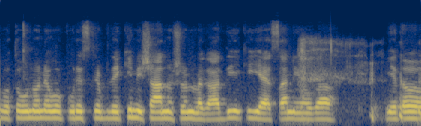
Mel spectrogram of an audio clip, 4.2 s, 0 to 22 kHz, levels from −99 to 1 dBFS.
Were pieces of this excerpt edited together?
no; 0 cuts

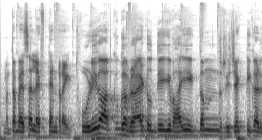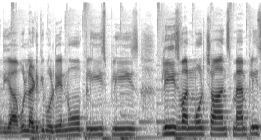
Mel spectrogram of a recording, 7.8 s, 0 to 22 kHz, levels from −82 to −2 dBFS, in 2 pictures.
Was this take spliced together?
yes; 1 cut; at 1.1 s

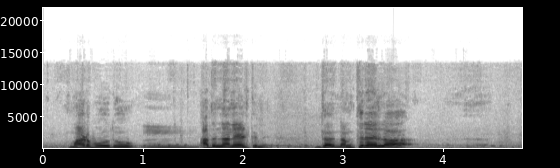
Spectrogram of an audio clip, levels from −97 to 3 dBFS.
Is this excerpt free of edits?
yes; 0 cuts

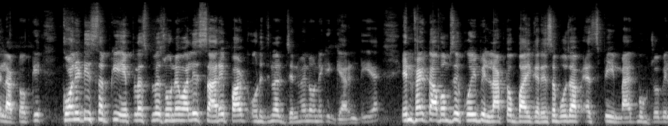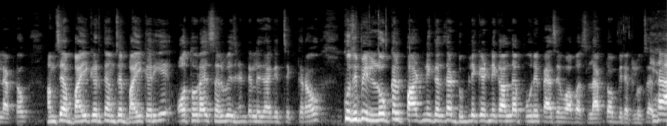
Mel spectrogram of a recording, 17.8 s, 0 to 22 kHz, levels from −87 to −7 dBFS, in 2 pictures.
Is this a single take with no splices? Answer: yes; 0 cuts

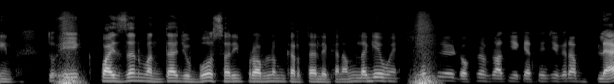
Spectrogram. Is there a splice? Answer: yes; 1 cut; at 4.1 s

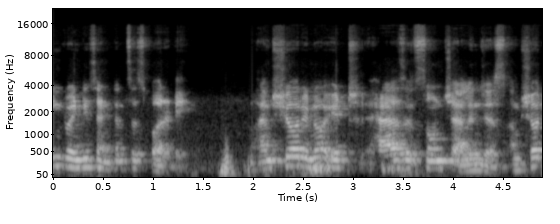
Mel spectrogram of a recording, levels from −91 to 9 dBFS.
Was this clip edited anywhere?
yes; 1 cut; at 2.0 s

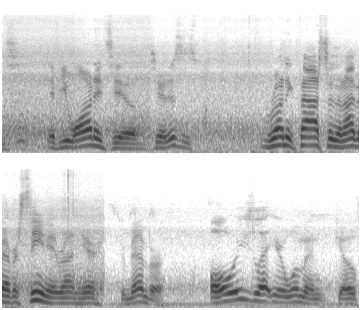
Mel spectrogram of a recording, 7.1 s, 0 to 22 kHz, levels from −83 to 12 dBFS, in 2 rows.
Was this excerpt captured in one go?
no; 2 cuts; at 1.5 s, 4.7 s

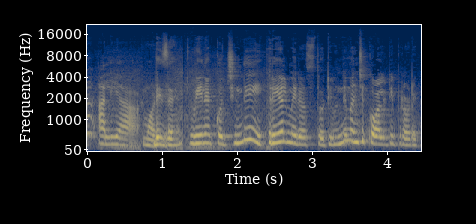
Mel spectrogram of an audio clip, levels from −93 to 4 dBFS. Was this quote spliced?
yes; 2 cuts; at 1.1 s, 2.4 s

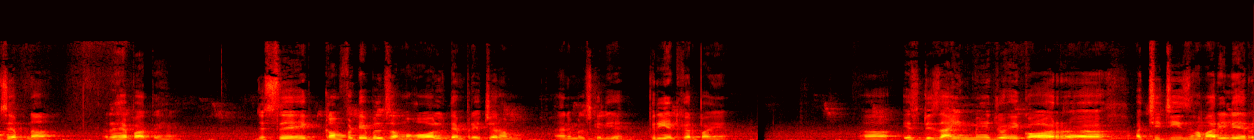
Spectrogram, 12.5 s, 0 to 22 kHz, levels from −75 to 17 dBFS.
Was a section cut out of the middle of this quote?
no; 0 cuts

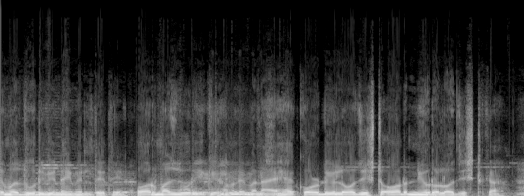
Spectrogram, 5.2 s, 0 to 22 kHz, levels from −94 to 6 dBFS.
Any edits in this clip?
yes; 1 cut; at 2.3 s

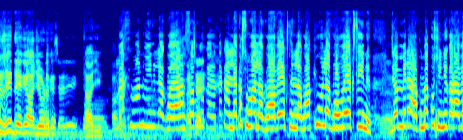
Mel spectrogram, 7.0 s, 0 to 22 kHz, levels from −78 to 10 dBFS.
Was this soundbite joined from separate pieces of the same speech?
yes; 1 cut; at 1.8 s

